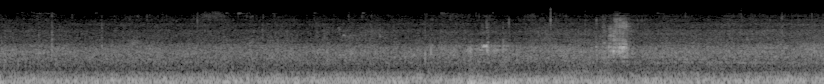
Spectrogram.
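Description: Outdoor city street sound heard on a hand-held camera while walking: a steady low rumble of traffic and wind on the microphone, with two brief sharp sounds about two and three seconds in.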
